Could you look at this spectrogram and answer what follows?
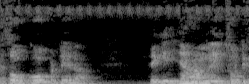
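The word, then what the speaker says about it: Psocoptera: देखिए P silent रहेगा इसमें, सोको, यहाँ से हम सोको पकड़ेंगे। और बुक पढ़ते पढ़ते नींद आ गई थी ना आपको, बुक लाइस, तो सोकोपटेरा में कौन सा इंसेक्ट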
